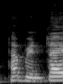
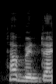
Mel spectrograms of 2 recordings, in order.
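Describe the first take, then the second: No difference in how they are said.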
